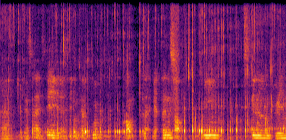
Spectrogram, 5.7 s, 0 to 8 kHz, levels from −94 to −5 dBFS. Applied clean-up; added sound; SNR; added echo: neural mask model RNNoise.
